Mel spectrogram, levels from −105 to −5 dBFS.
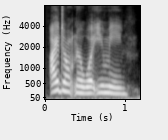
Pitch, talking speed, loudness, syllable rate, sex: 215 Hz, 300 wpm, -17 LUFS, 5.5 syllables/s, female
